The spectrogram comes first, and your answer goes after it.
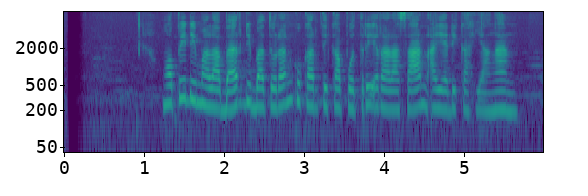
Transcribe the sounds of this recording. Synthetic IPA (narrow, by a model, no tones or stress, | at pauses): ŋɔpidimalabardibat̪uɾankukart̪ikaput̪ɾiɾaɾasaːna̰jadikahijaŋan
